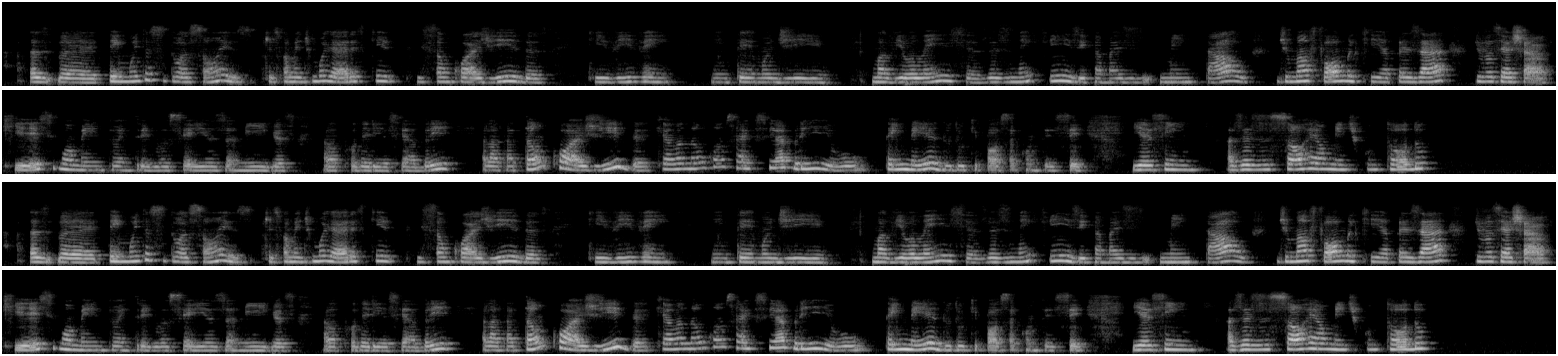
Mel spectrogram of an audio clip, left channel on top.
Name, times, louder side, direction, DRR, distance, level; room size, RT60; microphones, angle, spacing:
voice 1, 0.3-5.4 5.9-6.7 7.1-8.3 8.7-18.5 18.8-20.0 20.3-27.5 27.8-29.8, right 2 dB, 15° right, 0.8 m, -26 dB
10.5 x 4.4 x 2.4 m
head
